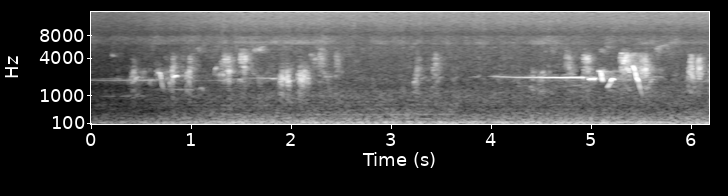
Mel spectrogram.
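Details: Japanese bush warbler singing among many other birds: a long, steady whistled note held for about a second, then a quick downward-sweeping flourish, set against busy chirping from other birds and a constant low rumble.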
